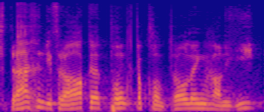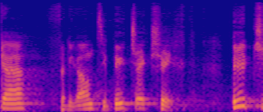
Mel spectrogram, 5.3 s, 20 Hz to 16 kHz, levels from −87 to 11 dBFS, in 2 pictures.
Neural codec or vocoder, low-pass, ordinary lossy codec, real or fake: codec, 44.1 kHz, 2.6 kbps, DAC; 14.4 kHz; none; fake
